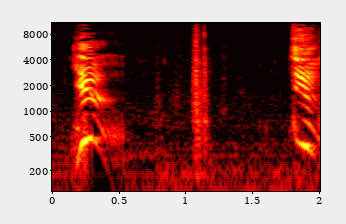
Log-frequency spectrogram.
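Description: A toy keyboard plays notes.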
